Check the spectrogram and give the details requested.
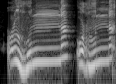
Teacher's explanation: نون پہ غنہ ہوا، نون پہ شد ہے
